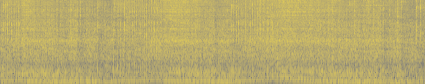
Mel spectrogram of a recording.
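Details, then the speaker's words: Harley Shovelhead V-twin running with the exhaust baffle pulled, after the intake leak was fixed by tightening the bands: a loud, raw, loping beat with an open, barking exhaust, holding steady with no knock or miss. The rider remarks how much quieter it is. "Wild how much quieter it is."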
